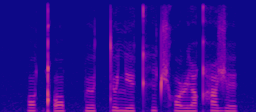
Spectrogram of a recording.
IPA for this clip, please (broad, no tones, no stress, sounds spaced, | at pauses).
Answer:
ɔ ǃʼ ɔ pː ʏ tː ʏ lʲ e kʰ i t͡ʃʰ ɔ ɭ i qʰ i ʒ e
